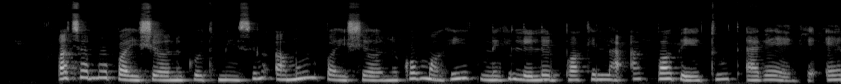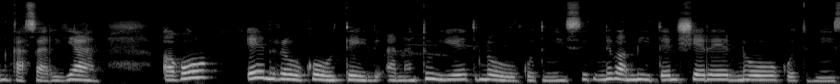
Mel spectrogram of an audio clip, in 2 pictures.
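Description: Throughout the speech, generation loss shows as a swirling, hollow smear with blurred consonant attacks and nothing above about 19.9 kHz. One MP3 pass near 96 kbit/s would sound cleaner; the stacked damage likely comes from re-encoding around seven times on shifting frame grids.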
